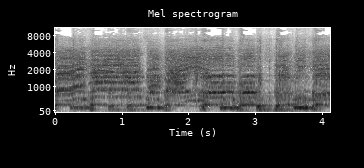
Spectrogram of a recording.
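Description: Large youth choir singing together to a steady beat of hand drums.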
